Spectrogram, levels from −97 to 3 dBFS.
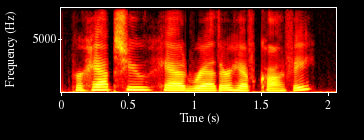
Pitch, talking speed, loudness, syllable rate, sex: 220 Hz, 175 wpm, -17 LUFS, 5.0 syllables/s, female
